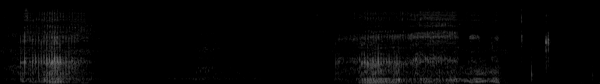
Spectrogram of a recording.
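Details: Two harsh, noisy breath sounds about two seconds apart during sleep, with a short pause between; snoring.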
